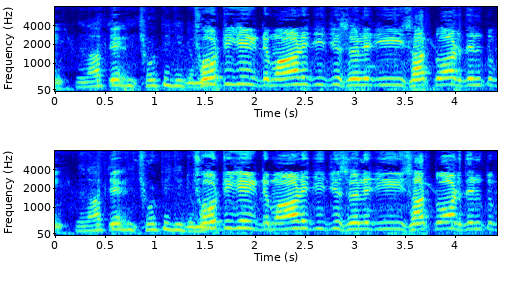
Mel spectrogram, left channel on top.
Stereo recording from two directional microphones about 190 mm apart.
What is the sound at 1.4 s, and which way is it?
A man's voice, 25° right (ahead or behind).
